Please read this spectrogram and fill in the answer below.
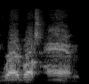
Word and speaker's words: Robotham: Robot Ham, which is very exciting. I'm not sure that's actually how you pronounce it. It might be Robotham, yeah. Robotham, yeah.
